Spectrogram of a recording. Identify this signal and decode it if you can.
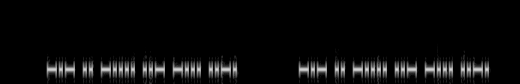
Morse code, heard as a keyed tone, about 40 wpm, 700 Hz. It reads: KI6UBF KI6UBF
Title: USA Call Signs - 6 Characters - Repeated 2x - 40wpm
